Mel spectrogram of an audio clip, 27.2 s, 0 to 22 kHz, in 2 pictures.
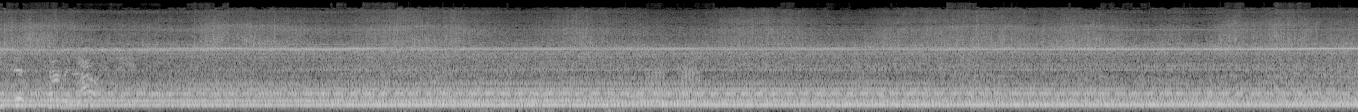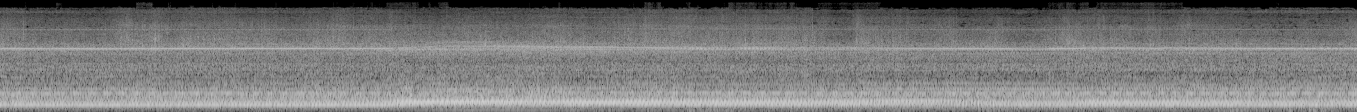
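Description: An Active VE52 electric pressure washer runs continuously with a steady motor whine and hum, and its pitch shifts briefly partway through. The sound is close and fairly loud, and people talk over it at times.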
